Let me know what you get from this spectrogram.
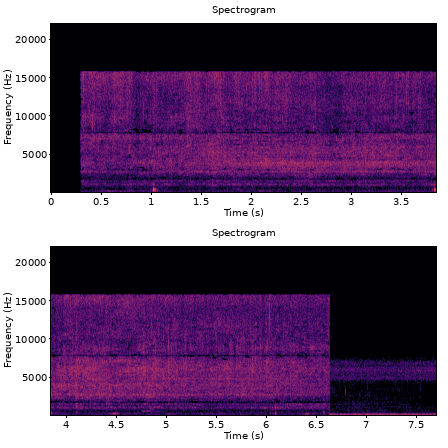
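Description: Onions, tomatoes and chicken pieces sizzling in hot oil in an aluminium pan, with a few sharp clicks, as the chicken is dropped in by hand. Near the end the sizzle fades and a low steady hum takes over.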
